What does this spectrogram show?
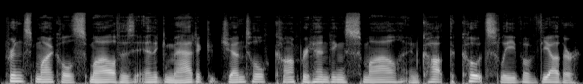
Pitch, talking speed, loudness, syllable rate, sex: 105 Hz, 165 wpm, -19 LUFS, 5.2 syllables/s, male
